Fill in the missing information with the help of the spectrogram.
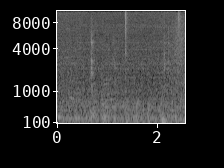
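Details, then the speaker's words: Percussion of the left and right supraclavicular fossae during a respiratory exam: soft, hollow taps giving a normal resonant note over both sides. "I compared both sides, and both the left and right supraclavicular fossae are fine, they're resonant."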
